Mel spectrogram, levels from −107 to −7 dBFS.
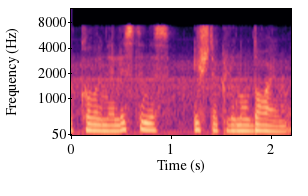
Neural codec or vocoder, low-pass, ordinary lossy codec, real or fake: none; 7.2 kHz; AAC, 64 kbps; real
